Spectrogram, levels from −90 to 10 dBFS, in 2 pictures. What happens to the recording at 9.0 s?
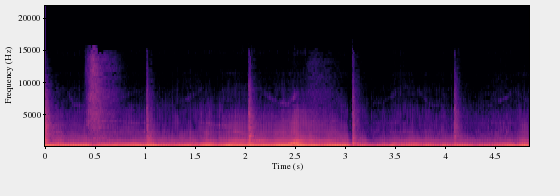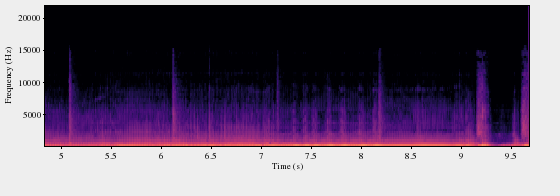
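Nothing goes wrong at 9.0 s; the audio plays through that moment intact, with no dropout, click or distortion.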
